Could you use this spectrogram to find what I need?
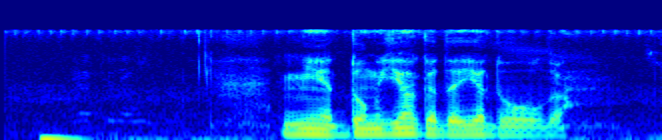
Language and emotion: Russian, neutral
